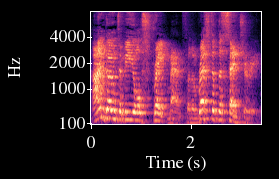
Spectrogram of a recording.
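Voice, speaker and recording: A man's voice: high voice, big pitch swings, normal speed, bright, forceful tone, full character voice. A man voicing a prim, fussy male quartermaster of spy gadgets. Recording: roomy live stage sound from a distance.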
